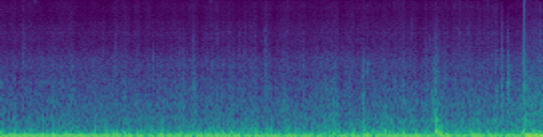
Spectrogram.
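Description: Four-wheel-drive vehicle's engine and running gear heard from inside the cabin: a steady low drone while it drives slowly along a dirt track, with a few faint knocks.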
